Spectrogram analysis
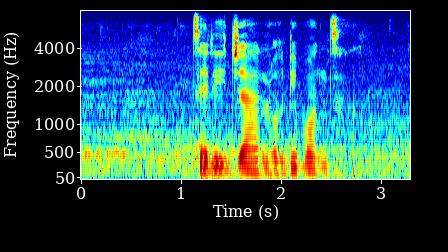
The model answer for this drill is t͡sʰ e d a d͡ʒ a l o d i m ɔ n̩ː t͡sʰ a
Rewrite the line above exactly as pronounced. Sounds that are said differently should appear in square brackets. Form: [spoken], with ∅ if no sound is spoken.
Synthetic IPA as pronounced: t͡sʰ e d [i] d͡ʒ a l [ɔ] d i [b] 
